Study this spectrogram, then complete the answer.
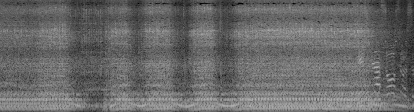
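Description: A car engine revs up and down in repeated surges, loud and close, with a rough low rumble and voices in the background.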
